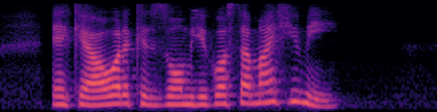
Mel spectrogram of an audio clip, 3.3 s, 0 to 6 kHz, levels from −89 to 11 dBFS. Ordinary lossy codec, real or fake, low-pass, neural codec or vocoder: none; fake; 5.4 kHz; codec, 16 kHz, 0.2 kbps, FocalCodec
